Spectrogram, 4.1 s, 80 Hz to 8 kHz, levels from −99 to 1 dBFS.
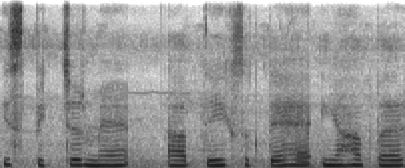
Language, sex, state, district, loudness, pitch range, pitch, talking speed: Hindi, female, Himachal Pradesh, Shimla, -16 LUFS, 230-245 Hz, 235 Hz, 135 wpm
